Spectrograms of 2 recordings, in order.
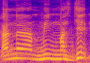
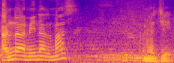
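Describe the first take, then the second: First: Min is said alone with no added syllable. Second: Min is linked onward with an added al. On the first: The speaker calls it wrong. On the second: The speaker calls it right. "Kena baca ana minal mas masjid"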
